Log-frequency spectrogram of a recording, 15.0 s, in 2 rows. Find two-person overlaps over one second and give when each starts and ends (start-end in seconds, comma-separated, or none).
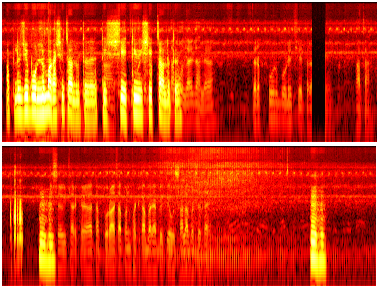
2.0-3.6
